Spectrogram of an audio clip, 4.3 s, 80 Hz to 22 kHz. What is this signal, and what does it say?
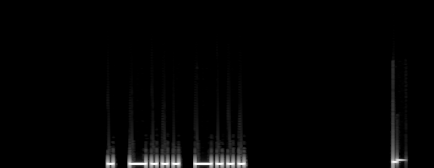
Morse code, heard as a keyed tone, about 22 wpm, 700 Hz. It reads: EBB
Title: All Cut Numbers - 3-Digit 22wpm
